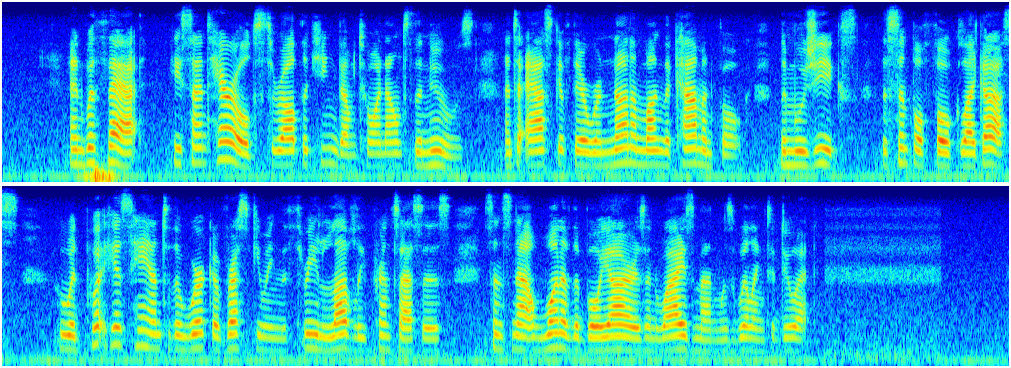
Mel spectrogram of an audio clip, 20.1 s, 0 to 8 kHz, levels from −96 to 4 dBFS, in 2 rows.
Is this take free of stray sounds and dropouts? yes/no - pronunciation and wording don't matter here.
yes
